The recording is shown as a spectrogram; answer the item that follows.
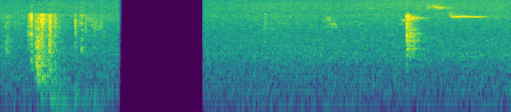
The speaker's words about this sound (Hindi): तुम दरवाजा बंद कर लो, मैं तो अंदर हूँ।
